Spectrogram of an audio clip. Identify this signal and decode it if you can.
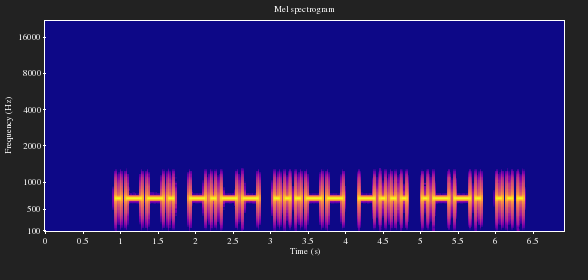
Morse code, heard as a keyed tone, about 17 wpm, 700 Hz. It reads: PY3BPS
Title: DXCC-100 Call Signs - 6 Characters - Repeated 2x - 17wpm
